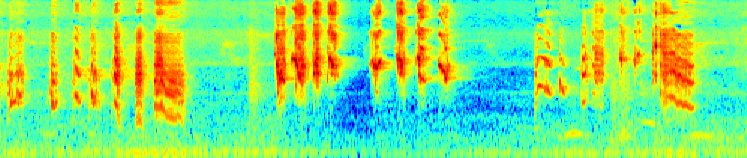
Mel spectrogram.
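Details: Wild young long-tailed shrike challenging a rival: three bouts of rasping, stuttered notes, about one per second, separated by short pauses, with a quiet low drone behind.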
